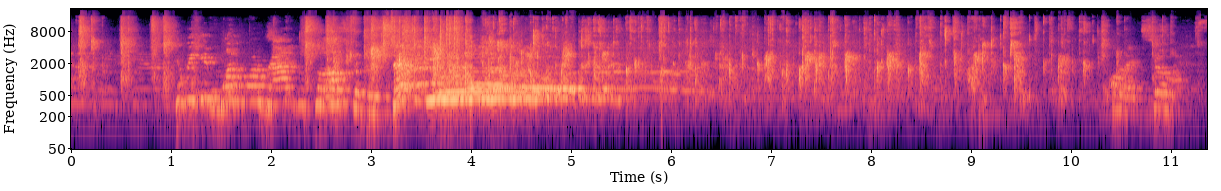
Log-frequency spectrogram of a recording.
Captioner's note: applause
